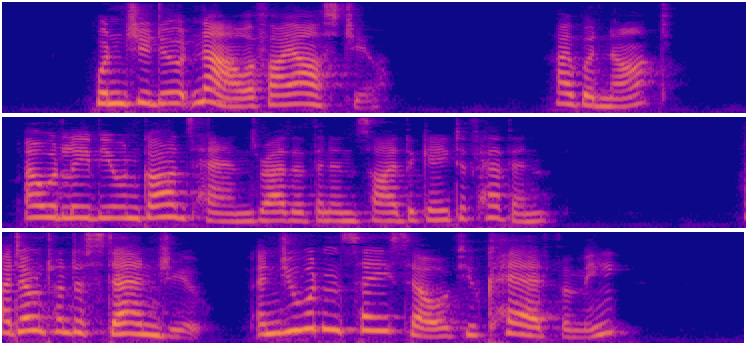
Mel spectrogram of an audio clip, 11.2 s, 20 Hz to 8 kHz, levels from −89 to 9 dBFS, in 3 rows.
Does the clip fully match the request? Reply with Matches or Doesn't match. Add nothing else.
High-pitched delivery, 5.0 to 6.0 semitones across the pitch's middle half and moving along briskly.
Matches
